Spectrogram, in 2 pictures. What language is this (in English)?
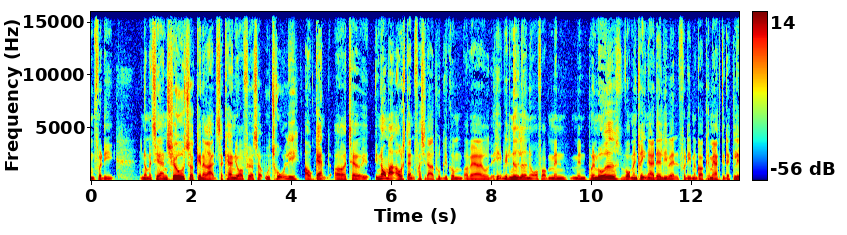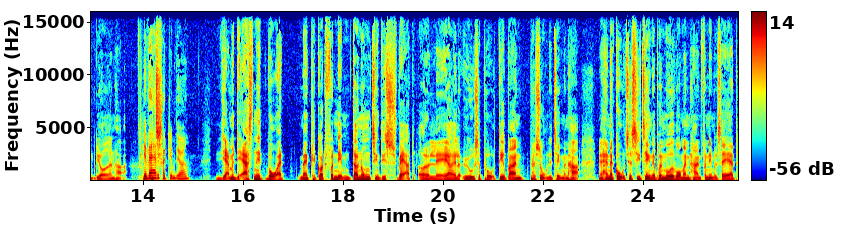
Danish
